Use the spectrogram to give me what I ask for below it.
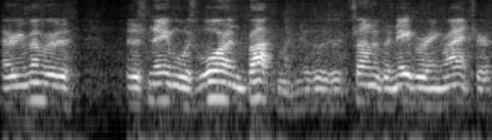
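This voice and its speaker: Audible room echo surrounds a man's voice. He speaks at a fairly slow pace with fairly even intonation. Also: medium pitch for a man. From Imperial Valley, Southern California. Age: 70s. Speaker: retired musician. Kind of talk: interview. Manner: halting, many fillers.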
